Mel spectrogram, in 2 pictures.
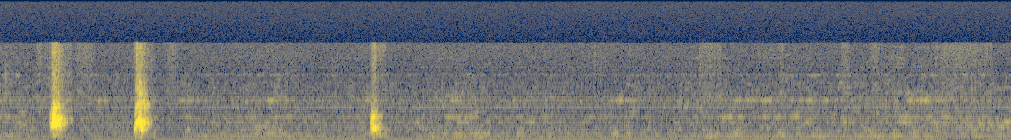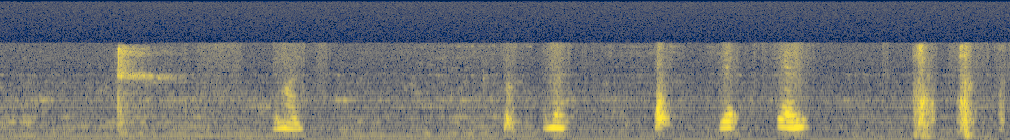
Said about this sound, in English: Sorry, I left my dog out. He was asking for the door.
